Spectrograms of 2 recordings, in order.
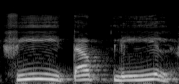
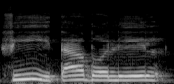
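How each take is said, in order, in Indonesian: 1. Konsonan yang tertutup ditahan tanpa dipantulkan. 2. Konsonan yang tertutup dilepas dengan dipantulkan. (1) "Kita tidak boleh memantulkannya" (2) "ini salah ya"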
